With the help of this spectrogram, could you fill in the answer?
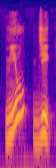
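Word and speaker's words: music: দাঁড়ালো মিউ জিক এবার এখানে এস এর জন্য বর্গীয় যৌগ কেন হলো সবাই জানছো এস এর দুপাশে দুটো ভাওয়েল থাকলে এস এর জন্য বর্গীয় জয় হয় তাই এর উচ্চারণ হলো মিউ জিক ইউ দেখলেই আমরা হস্যুগার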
